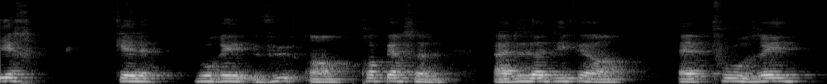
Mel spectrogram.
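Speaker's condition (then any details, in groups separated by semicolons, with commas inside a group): Multiple sclerosis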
